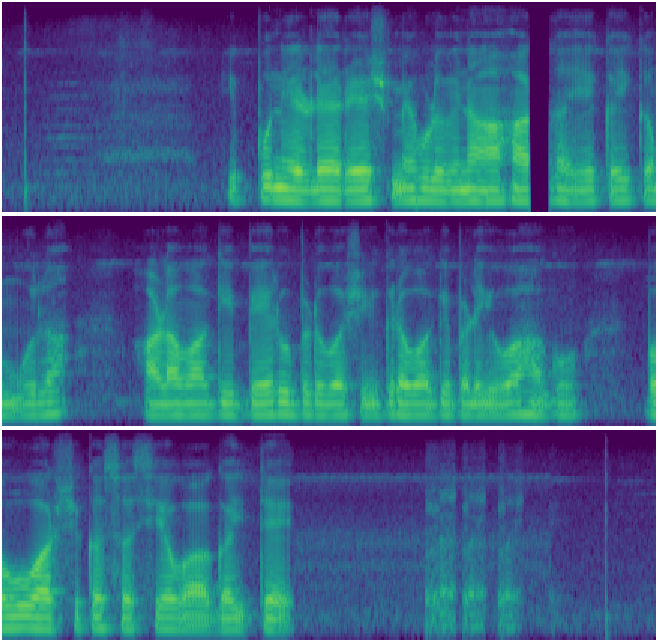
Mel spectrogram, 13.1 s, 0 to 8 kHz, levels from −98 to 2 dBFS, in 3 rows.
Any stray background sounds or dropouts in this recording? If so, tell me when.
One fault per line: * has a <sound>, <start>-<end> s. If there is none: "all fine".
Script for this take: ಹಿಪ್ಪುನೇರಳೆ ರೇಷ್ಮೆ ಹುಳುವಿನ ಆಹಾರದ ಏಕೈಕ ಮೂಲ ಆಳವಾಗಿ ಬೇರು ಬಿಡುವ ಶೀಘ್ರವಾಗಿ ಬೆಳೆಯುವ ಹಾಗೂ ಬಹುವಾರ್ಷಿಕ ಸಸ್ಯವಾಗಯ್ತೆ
* has a dropout, 3.5-3.6 s
* has a laugh, 11.5-12.2 s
